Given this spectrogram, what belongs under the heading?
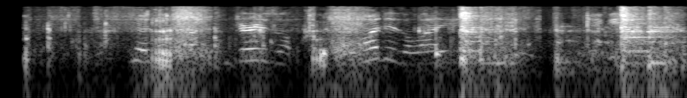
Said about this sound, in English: He shows off Effie, one of the sows, eating at a metal feeder.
